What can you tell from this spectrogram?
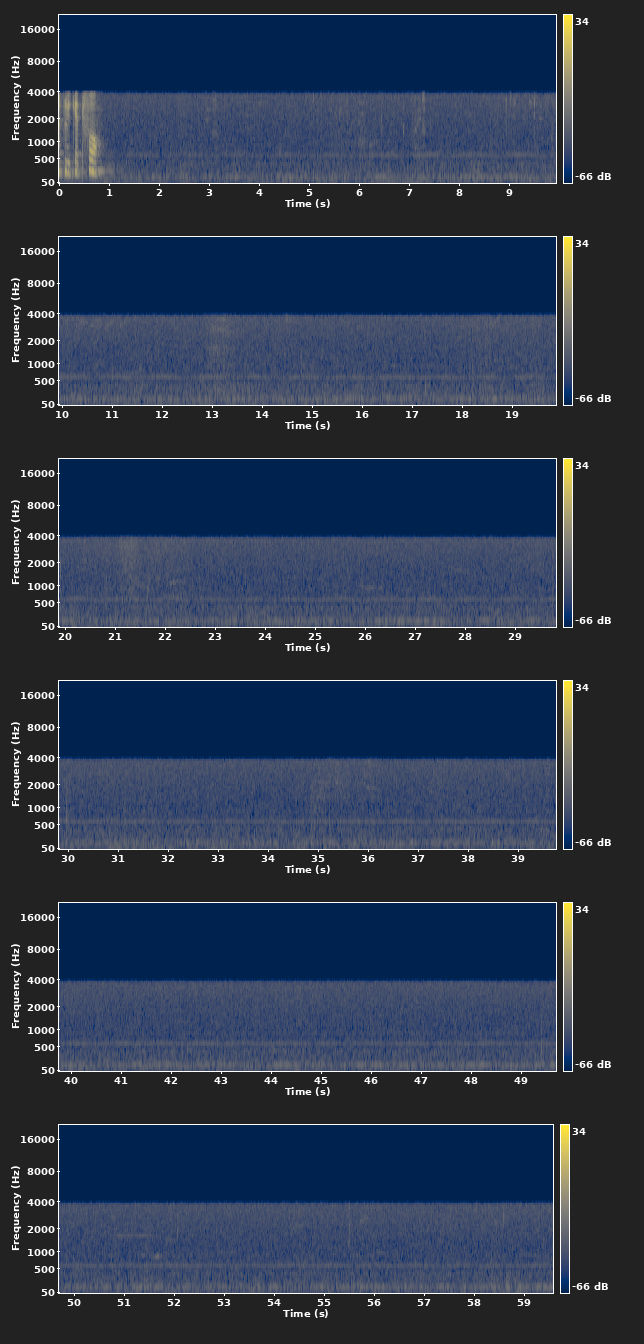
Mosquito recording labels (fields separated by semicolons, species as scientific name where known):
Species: no mosquito; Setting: insect culture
